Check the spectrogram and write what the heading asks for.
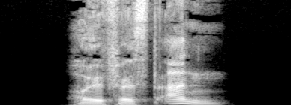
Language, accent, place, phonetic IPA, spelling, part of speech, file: German, Germany, Berlin, [ˌhɔɪ̯fəst ˈan], häufest an, verb, De-häufest an.ogg
- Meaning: second-person singular subjunctive I of anhäufen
